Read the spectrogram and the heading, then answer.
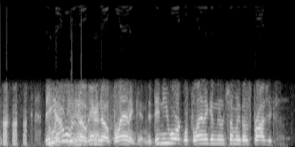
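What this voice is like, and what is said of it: Southern US Alabama accent. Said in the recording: “You sound like you're from the South... You got an Alabama accent... Chattahoochee River accent”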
